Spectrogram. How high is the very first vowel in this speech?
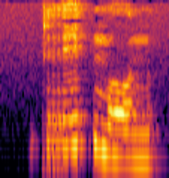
high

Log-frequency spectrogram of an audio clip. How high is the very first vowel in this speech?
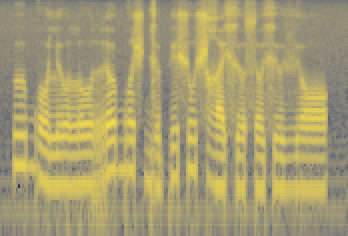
high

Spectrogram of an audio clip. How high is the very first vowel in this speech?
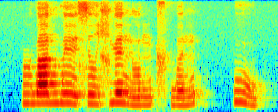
low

